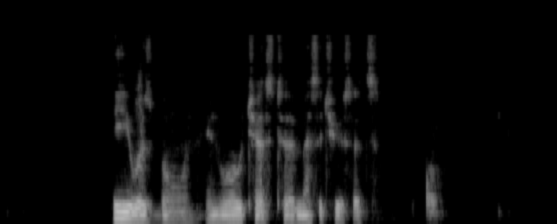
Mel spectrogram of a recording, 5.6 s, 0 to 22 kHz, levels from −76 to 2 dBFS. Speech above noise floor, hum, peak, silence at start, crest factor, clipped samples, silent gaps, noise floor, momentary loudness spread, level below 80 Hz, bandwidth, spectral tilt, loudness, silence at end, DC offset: 58 dB; none; -12 dBFS; 1.15 s; 20 dB; under 0.1%; none; -86 dBFS; 20 LU; -56 dBFS; 11.5 kHz; -6.5 dB/octave; -29 LUFS; 1.2 s; under 0.1%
